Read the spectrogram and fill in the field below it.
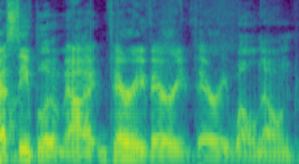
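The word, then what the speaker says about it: Steve Blum: Steve Bloom or Blum? Yeah, Steve Bloom.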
